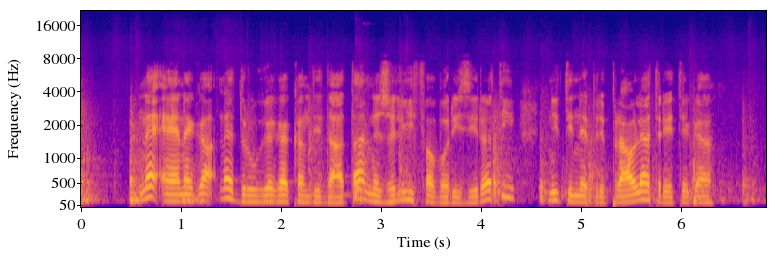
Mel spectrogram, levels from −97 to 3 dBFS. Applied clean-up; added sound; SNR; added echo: none; Walk, footsteps; 13 dB; none.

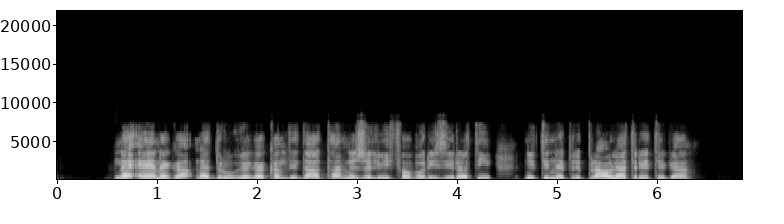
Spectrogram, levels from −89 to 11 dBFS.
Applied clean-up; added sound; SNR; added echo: neural mask model DeepFilterNet 3.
